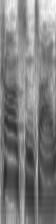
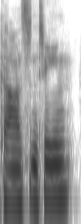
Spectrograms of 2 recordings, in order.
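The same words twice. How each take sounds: First: The last syllable rhymes with wine. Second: The last syllable sounds like teen. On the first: This is how the comic says it. "it is Constantine in the in the actual comic" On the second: This is the usual American way to say it. "how I pronounce J- John Constantine"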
